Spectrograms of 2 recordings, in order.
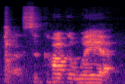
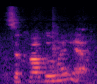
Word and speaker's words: Sacagawea: Sacagawea. That is the correct way to pronounce her name.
